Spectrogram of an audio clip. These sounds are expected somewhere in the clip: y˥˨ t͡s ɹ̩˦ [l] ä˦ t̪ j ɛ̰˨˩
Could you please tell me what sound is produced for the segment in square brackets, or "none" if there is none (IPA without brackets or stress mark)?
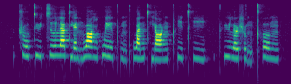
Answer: l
